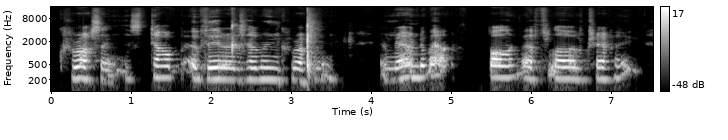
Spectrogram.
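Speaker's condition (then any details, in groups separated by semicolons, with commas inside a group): Cerebral palsy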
